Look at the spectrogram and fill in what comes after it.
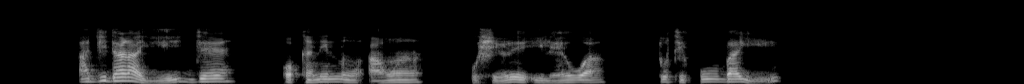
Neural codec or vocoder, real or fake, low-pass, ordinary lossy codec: codec, 44.1 kHz, 7.8 kbps, Pupu-Codec; fake; 5.4 kHz; none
